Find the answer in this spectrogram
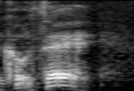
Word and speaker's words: Cote: Cote, he called me Cote, and which is the proper pronunciation.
